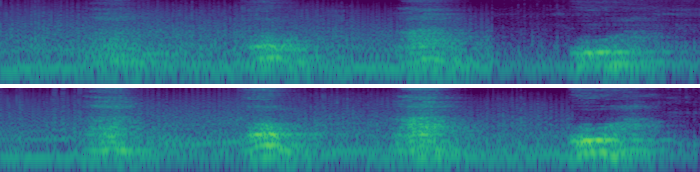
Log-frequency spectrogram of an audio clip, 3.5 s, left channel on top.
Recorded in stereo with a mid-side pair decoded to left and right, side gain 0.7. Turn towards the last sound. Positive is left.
turn(degrees=-45)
